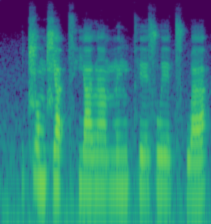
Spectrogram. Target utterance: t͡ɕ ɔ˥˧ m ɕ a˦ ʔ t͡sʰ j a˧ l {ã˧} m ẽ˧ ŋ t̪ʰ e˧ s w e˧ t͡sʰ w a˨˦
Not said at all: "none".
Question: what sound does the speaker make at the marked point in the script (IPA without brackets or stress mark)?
ã˧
